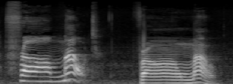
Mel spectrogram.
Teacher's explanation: Put the M in front of the O.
